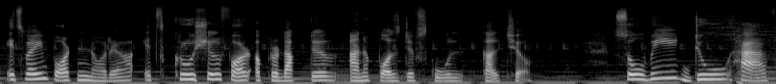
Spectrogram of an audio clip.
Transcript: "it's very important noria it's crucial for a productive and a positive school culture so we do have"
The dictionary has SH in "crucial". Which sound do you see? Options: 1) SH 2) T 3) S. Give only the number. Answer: 1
